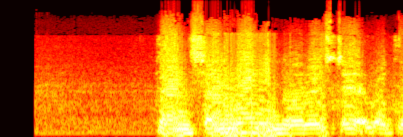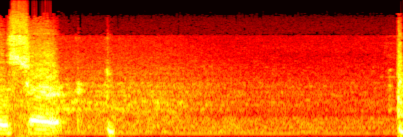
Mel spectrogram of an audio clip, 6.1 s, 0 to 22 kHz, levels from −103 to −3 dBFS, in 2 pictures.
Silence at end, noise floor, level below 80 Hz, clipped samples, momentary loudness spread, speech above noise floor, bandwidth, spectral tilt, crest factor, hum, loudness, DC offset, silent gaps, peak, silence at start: 0 s; -39 dBFS; -30 dBFS; 0.4%; 20 LU; 32 dB; over 20 kHz; -3.5 dB/octave; 10 dB; none; -7 LUFS; under 0.1%; none; 0 dBFS; 1.15 s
